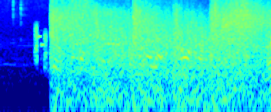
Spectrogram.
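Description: Missile fire and explosions in the war strategy game Wargame Red Dragon, a quiet start that breaks into a sustained loud roar of blasts and rumbling fire lasting several seconds.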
